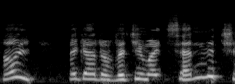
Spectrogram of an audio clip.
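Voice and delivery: high-pitched caricature of an Australian; mock Australian accent. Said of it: "there's not an Australian coming in here".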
